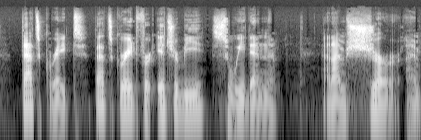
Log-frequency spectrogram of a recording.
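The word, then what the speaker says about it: Ytterby: episode as well uh this word is from itby itby Sweden I guess that's a town or a city uh it is spelled y TT RB y so um maybe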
